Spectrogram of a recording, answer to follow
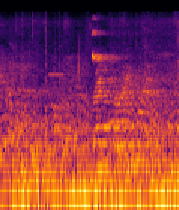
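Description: Sounds of a basketball game in a gym: a referee's whistle gives one short, shrill blast a little over a second in, followed by a raised voice. A ball bounces on the hardwood underneath.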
